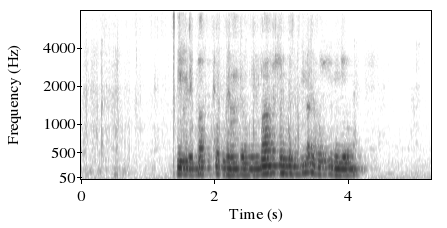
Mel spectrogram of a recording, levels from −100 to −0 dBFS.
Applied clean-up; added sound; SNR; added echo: neural mask model DeepFilterNet 3.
